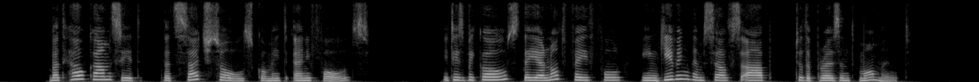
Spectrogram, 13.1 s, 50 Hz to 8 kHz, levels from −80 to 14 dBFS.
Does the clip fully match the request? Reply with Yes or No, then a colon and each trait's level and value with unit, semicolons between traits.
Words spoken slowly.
Yes: slow, 105 wpm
